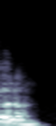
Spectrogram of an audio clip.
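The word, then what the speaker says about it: 荒野: アラン、荒野と書いてアランなんですが、大谷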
